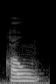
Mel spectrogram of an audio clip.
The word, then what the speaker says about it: قوم: کلمہ قوم واو اس میں ہے, ساکن ہے, اس سے پہلے والا قاف ہے جس پر زبر ہے, تو اس کا تلفظ اس طریقے سے ہے قوم.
